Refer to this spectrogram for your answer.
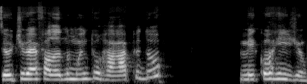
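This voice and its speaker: This is a woman talking. The variation in her pitch is ordinary. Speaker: business consultant facilitator. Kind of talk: online workshop presentation. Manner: halting self-corrections.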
